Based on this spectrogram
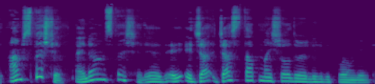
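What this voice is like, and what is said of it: Israeli-accented English. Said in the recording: “It's a very specific accent. No one can say it quite like he does. ... I'm coming originally from Israel. If you cannot hear it from the accent”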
